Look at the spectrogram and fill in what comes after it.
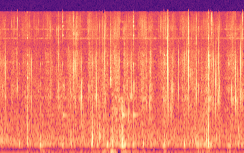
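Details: Close crunching and wet chewing from Mindy, a pet Shetland Sheepdog, eating her raw kangaroo dinner with coconut oil indoors. Quick irregular bites and bright clicks repeat over a soft hiss, with no speech.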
